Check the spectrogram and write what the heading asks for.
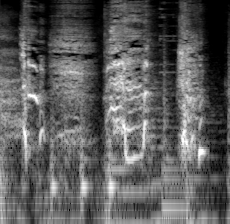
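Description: A man coughing hard into a tissue in three loud bursts over background music.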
